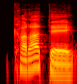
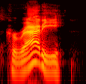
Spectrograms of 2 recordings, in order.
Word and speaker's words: karate: Karate, which people mispronounce as karate, which is, you know, give them a break.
